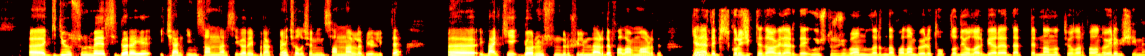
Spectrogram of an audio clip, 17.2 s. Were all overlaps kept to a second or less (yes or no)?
yes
